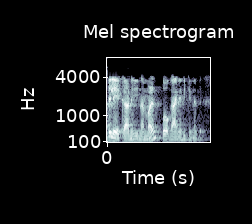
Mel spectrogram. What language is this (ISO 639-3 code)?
mal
